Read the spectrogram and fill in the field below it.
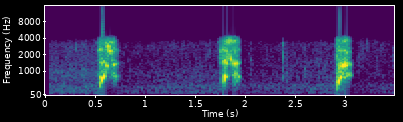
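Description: Three abrupt, voiced hic sounds, a little over a second apart, against a low background hum: hiccups.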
